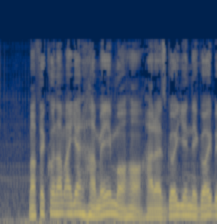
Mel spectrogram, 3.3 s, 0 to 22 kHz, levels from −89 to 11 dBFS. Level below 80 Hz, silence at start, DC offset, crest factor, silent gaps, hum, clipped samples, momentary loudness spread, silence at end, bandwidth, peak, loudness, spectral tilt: -38 dBFS; 0.05 s; under 0.1%; 14 dB; none; none; under 0.1%; 3 LU; 0 s; 11.5 kHz; -6 dBFS; -20 LUFS; -6 dB/octave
